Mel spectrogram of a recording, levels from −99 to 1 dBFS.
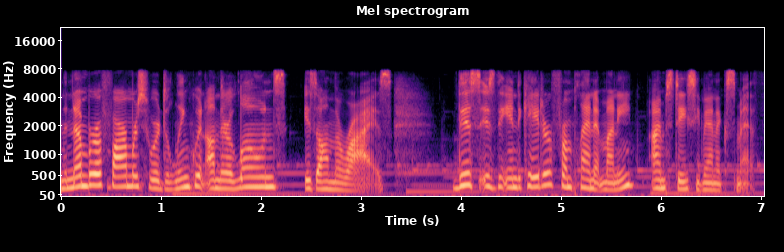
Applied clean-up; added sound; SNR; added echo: none; none; none; none.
